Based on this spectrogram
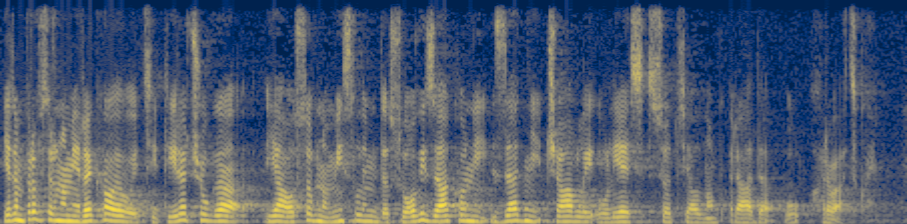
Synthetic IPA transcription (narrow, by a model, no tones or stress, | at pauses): je̞d̪anpɾofeso̞ɾnamje̞ɾe̞kao̞eʋo̞it̪sit̪iːɾat͡ʃuɡajaːo̞so̞bno̞mislimd̪asuo̞ʋizaːko̞nizad̪ɲit͡ʃaːʋliʔuljeːsːo̞t̪sialˠno̞ɡɾaːd̪a̰uxr̩ʋa̰t̪skoj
